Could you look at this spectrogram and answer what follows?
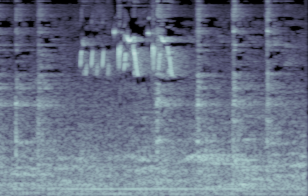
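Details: Moroccan goldfinch in widani-style song: a brief cluster of high, liquid twitters and sliding notes in the middle. Sharp clicking taps recur through the recording, with a low steady hum beneath.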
